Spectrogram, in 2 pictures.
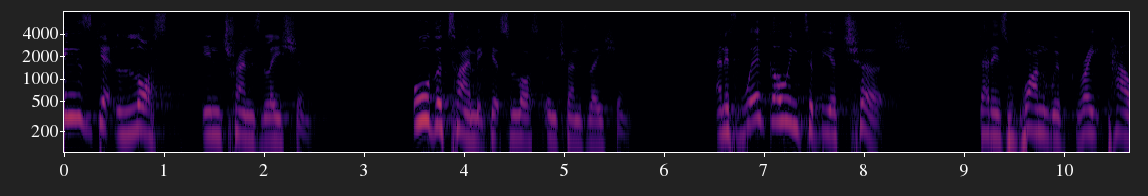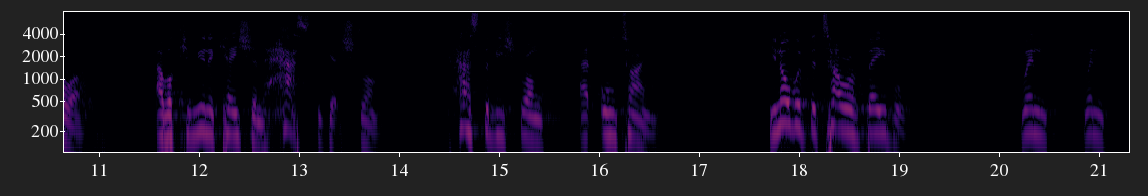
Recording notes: At Joshua Generation Church Milnerton congregation.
